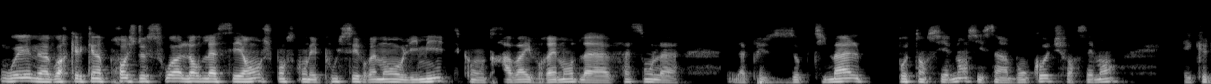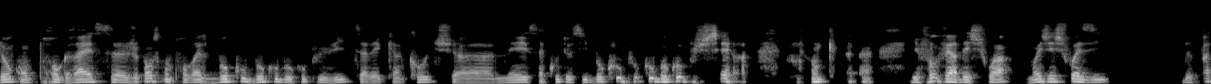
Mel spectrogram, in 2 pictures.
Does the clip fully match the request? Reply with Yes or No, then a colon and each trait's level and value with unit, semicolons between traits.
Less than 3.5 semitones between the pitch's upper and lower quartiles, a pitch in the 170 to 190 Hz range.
No: average, 3.1 semitones; low, 120 Hz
